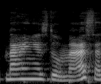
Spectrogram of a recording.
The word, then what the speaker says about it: Marie-Agnès Daumas: Okay, so I'm Marie-Agnès Daumas, as you said, John.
